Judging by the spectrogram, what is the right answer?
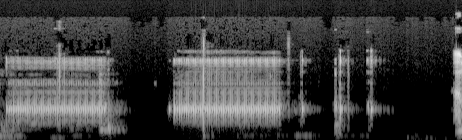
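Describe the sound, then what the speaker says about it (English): A telephone number being dialed, heard as two long steady tones followed by a series of short sharp clicks and bleeps, then silence. "Calling that number."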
